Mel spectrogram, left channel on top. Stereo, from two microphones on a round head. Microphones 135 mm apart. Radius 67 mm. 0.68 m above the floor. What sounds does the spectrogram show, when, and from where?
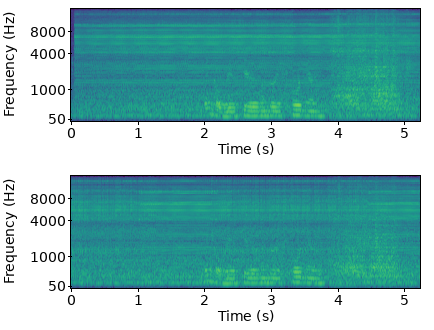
2.0 s a man speaking: 40° left (ahead or behind), 1.3 m; by 3.8 s 60° left (ahead or behind), 2 m
3.9 s a sliding door: 60° left (ahead or behind), 1.8 m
